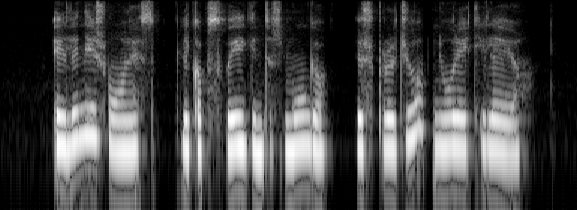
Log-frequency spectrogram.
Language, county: Lithuanian, Marijampolė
